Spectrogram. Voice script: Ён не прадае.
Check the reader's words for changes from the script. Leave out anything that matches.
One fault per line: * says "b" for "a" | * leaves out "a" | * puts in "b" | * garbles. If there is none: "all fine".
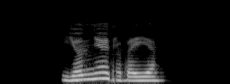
all fine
